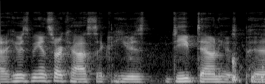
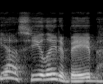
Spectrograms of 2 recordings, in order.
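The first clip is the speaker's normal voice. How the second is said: casual, breezy, high, unbothered, nonchalant; 9 semitones higher than usual. Retelling a character's parting words to the girl: imitating a nonchalant reply. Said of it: "all nonchalant".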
